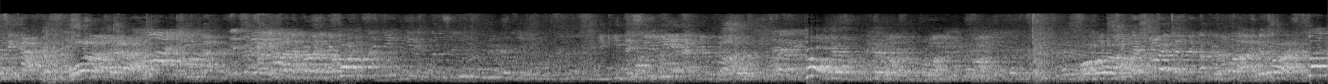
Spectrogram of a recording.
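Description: Fighters' kicks and punches thud on padding.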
